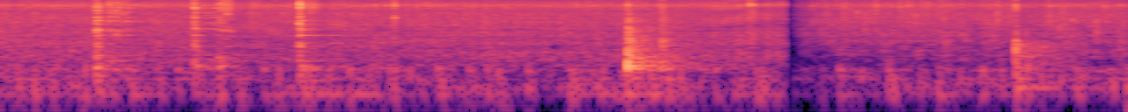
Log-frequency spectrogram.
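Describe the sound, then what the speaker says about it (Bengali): Spice paste for a cauliflower curry stirred and fried in a pan, a soft steady sizzle broken by a few sharp scrapes of the spoon, close and moderately quiet with no talking. "এই মশলাটা খুব ভালোভাবে কষিয়ে নেব"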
